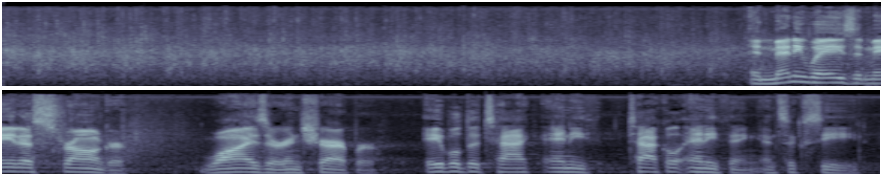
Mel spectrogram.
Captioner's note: cheers and Applause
